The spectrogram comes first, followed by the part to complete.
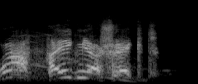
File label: german quotes; starcraft 2; scv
